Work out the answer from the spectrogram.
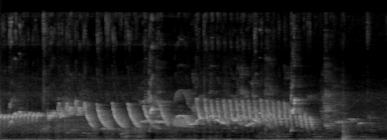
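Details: Energetic song from a Mozambique × canary hybrid: a chain of descending slurred whistles, then a long, evenly pulsed buzzy trill and twittering, fading toward the end over a low hum.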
